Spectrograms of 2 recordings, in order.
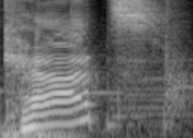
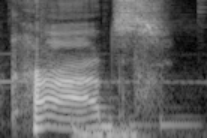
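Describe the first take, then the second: First: It is said in the speaker's own voice. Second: It is said in a put-on Garfield voice.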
